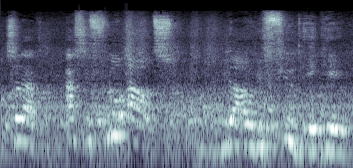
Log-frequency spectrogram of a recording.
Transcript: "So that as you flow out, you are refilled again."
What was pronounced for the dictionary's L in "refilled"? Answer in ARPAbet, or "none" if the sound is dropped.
none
